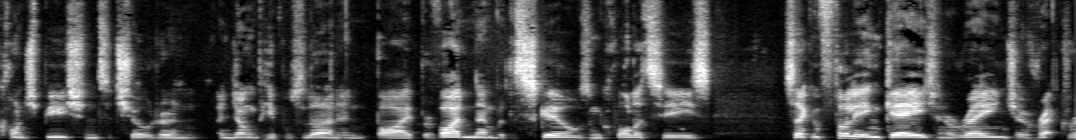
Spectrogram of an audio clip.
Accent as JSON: {"language": "English", "town": "Newquay", "region": "South West England", "country": "United Kingdom", "tie": "born or raised there", "also_born_or_lived": "Somerset", "moved": "as an adult", "lives_now": "Edinburgh, United Kingdom", "said": "where I grew up in Newquay"}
